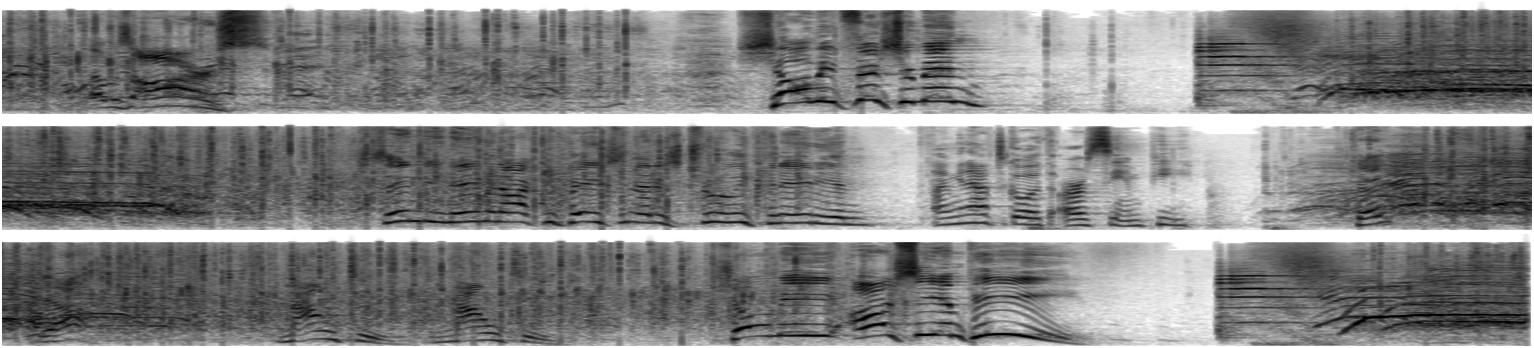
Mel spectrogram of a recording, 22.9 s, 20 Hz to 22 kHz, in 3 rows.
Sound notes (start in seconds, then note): 6.0 bell dings; 6.8 applause; 14.4 applause; 21.4 bell dings; 22.1 applause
